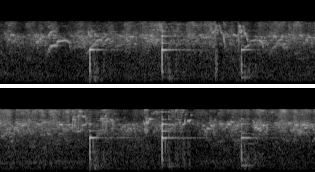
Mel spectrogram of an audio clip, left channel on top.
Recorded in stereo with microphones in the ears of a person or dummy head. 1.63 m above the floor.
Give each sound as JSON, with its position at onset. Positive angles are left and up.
{"t": 0.9, "sound": "a clink", "side_deg": -10, "distance_m": 2.5}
